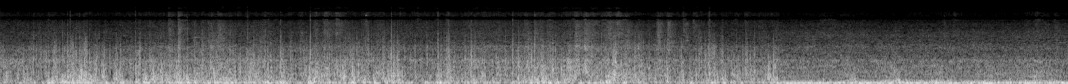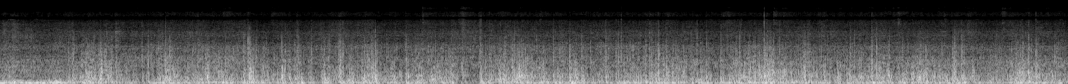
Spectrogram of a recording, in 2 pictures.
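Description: Indian Railways express passenger train running at about 100 km/h, heard from the open coach door: steady rumble and clatter of the wheels on the rails, with heavy wind buffeting the microphone.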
